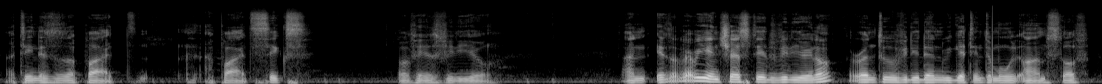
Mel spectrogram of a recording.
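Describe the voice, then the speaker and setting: A man's voice: low-pitched, a little slow, long pauses, mellow, dry recording. A man with a Guyanese accent hosting a casual live stream, talking in repetitive, slangy street talk. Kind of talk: casual live chat commentary.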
